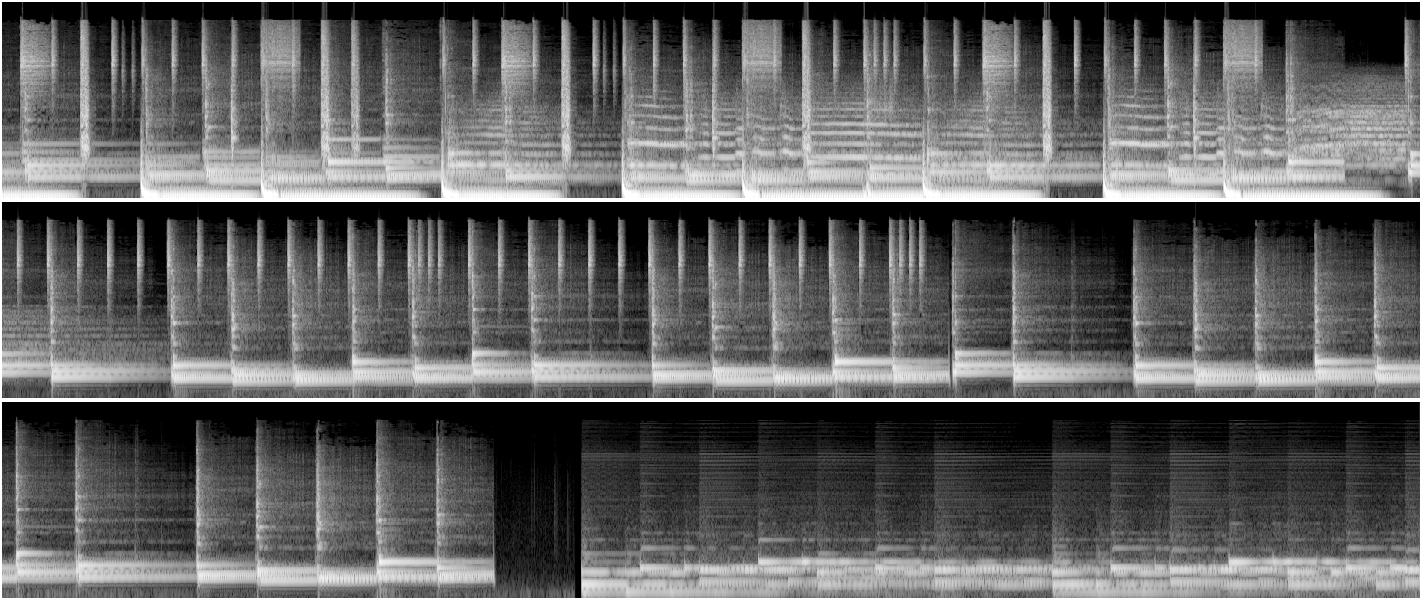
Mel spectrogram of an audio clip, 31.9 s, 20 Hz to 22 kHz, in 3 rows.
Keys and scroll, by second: 18.8-19.7 typing.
